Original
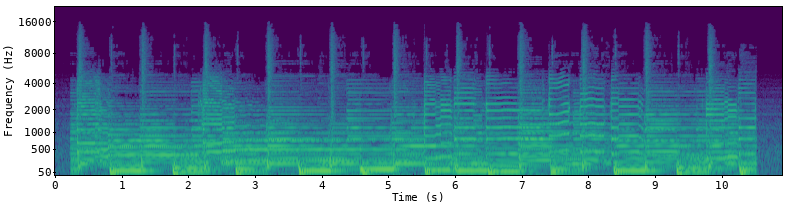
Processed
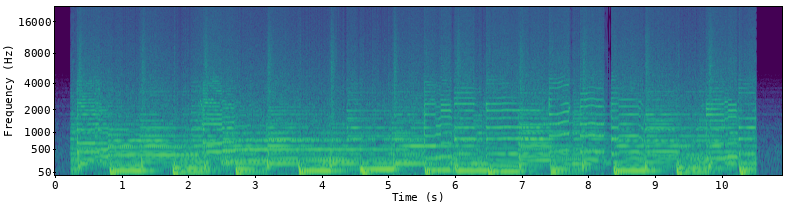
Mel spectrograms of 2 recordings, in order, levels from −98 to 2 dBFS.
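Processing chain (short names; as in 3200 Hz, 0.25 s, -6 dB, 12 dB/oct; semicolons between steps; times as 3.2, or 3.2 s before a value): high shelf 4600 Hz -2.5 dB; in parallel at -5 dB: bit-crush 5-bit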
